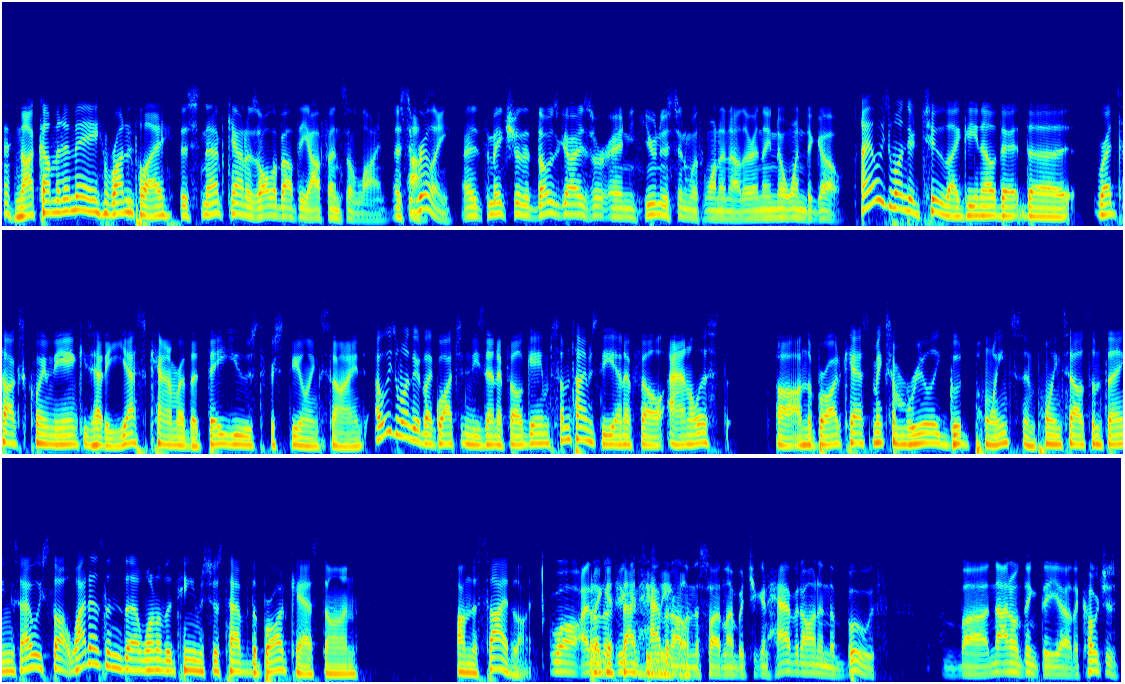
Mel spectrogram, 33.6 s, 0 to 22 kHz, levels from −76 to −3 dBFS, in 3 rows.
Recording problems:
muffled; very; fading above 2 kHz

